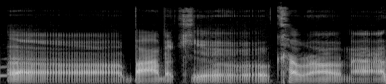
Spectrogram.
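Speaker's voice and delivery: very low, deep, creaky, rough grumble, "uh" stretched. Showing how the movie character talks: Dominic Toretto grumble. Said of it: "Dominic Toretto is more like".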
